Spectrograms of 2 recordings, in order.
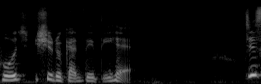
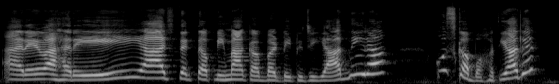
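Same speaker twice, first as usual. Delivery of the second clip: taunting mother; 7 dB louder than usual. Acted. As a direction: scold the son with mock praise. Neha taunts her son. (ज़ोर से ताना)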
